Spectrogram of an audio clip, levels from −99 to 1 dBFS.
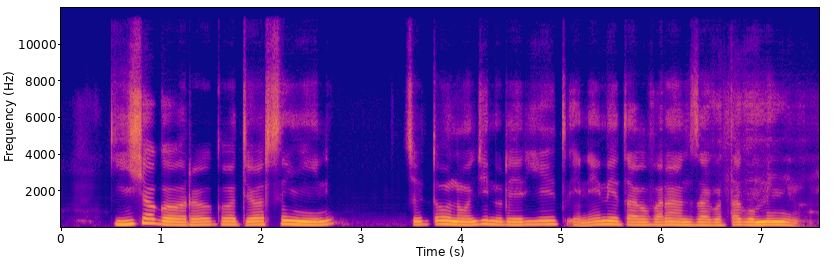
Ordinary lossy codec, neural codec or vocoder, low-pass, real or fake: none; codec, 24 kHz, 1.2 kbps, DualCodec; none; fake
